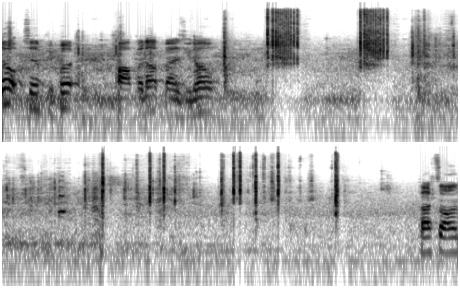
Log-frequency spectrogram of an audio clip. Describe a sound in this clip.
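A bicycle rack clicks and clacks as a bike is fastened onto a car roof.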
